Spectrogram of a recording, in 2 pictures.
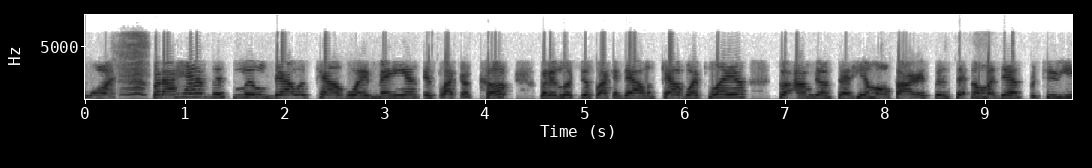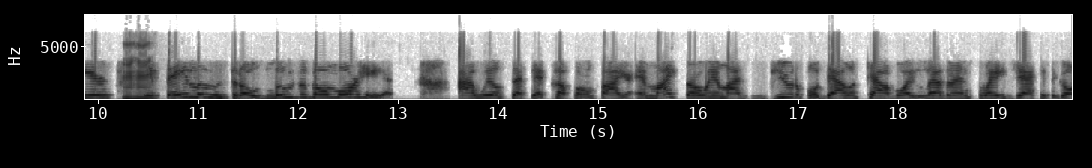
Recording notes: two special guests call in as well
